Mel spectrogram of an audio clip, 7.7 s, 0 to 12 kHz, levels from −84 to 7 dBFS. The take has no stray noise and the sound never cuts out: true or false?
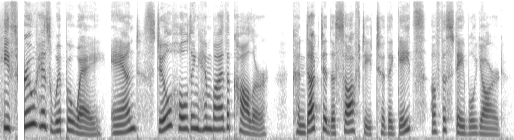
false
